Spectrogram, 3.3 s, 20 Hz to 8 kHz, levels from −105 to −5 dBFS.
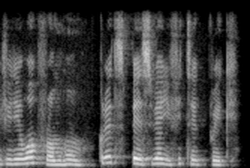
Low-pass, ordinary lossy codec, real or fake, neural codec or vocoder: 7.2 kHz; none; real; none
